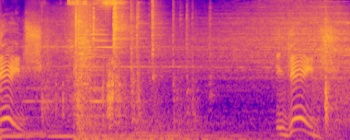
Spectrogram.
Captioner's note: crashing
